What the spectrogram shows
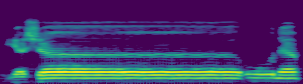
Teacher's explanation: میم کے بعد الف مدہ ہے، الف سے پہلے زبر ہے، ایک الف برابر لمبا کریں گے۔ یشاءون، شین کے بعد مد متصل ہے، حمزہ اسی کلمہ میں ہے، تین الف برابر لمبا کریں گے۔ حمزہ کے بعد واو مدہ ہے، واو ساکن ما قبل ضمہ یعنی پیش ہے، ایک الف برابر لمبا۔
